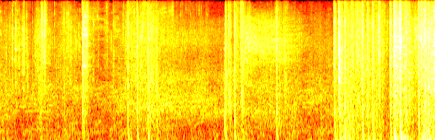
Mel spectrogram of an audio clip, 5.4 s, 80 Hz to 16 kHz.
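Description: An automated point turret fires in Black Ops 7 Zombies, with rapid crackling bursts of gunfire that grow louder and denser toward the end, without any talk.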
